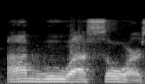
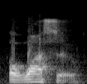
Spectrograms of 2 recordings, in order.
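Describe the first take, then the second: First: The name is said in full, like On-wu-a-sor. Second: The name is said shortened, like O-wos-so. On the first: It is said this way so the listener can spell it. "I say Onwuasor, so she spells it out correctly, phonetically" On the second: This is how the name is really pronounced. "but it's Owosso"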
